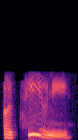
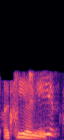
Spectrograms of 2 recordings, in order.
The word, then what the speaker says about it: Atyani: Yeah, my name, you're doing really well, and even better is Atyani, like a peony, Atyani.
